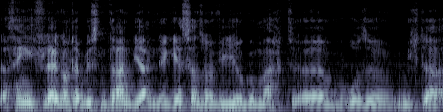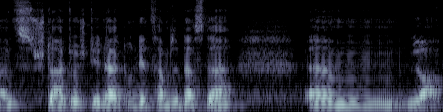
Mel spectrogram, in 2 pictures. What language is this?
German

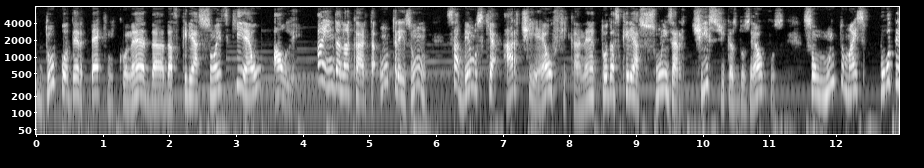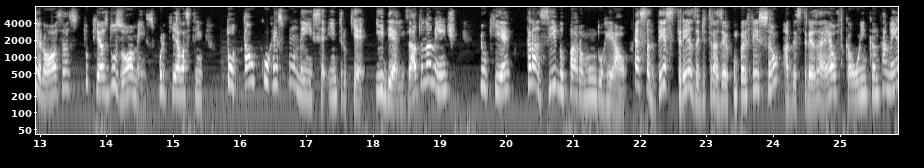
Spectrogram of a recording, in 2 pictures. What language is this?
Portuguese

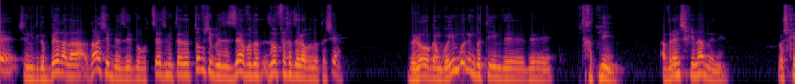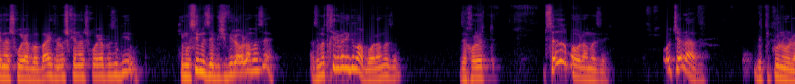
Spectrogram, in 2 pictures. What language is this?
Hebrew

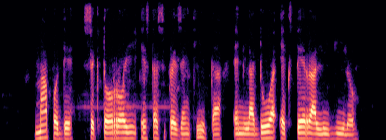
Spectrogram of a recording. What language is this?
Esperanto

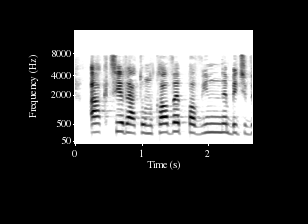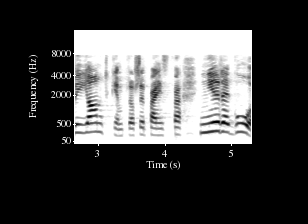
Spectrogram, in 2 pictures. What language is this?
Polish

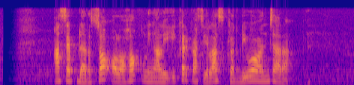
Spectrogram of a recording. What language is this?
Sundanese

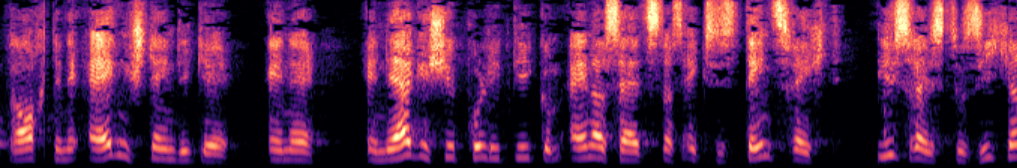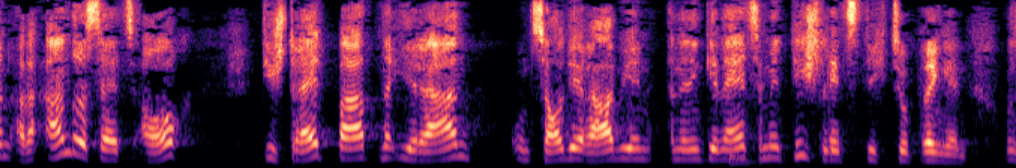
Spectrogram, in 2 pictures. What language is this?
German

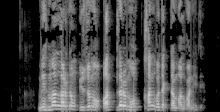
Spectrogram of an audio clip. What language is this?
Uyghur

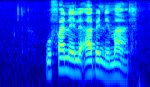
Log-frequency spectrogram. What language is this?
Swati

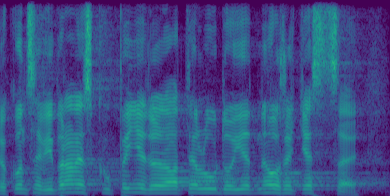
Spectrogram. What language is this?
Czech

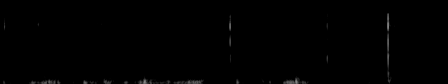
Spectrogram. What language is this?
Spanish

